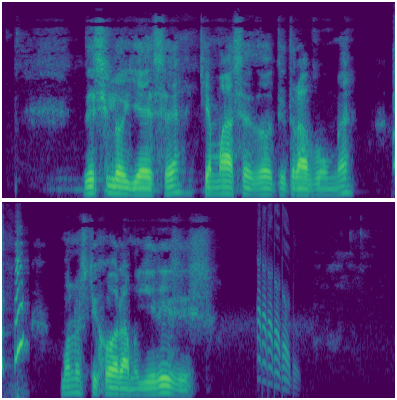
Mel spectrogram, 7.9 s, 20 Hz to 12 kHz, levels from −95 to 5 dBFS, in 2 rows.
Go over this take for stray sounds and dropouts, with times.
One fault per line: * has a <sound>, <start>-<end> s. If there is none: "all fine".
* has a laugh, 3.9-4.2 s
* has a chirp, 6.5-6.9 s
